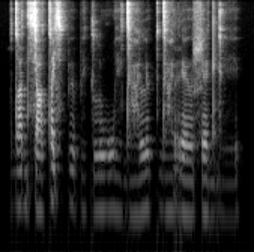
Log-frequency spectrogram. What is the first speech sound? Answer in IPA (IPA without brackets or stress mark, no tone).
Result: dˤ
